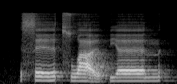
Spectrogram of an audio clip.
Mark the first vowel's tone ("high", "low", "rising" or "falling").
rising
